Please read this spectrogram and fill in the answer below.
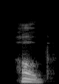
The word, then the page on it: hob: Australian English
